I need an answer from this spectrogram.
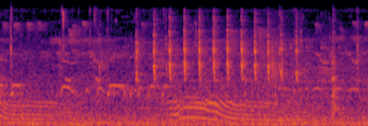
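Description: Birds calling outdoors: gliding, pitch-falling calls, with a run of rapid sharp clicks, about six a second, for about two seconds midway.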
